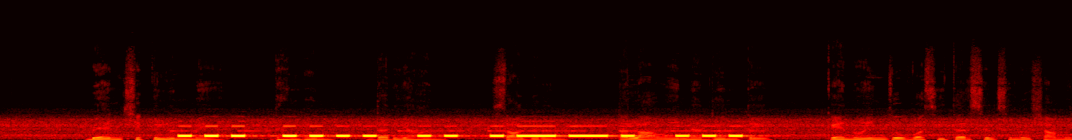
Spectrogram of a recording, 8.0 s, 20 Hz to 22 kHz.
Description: Morse code, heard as a keyed tone, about 12 wpm, 750 Hz, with a weaker station near 1520 Hz, room echo and speech in Sindhi. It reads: SHIPS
